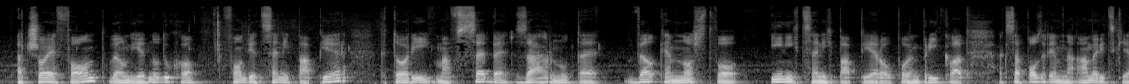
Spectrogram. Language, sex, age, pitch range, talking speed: Slovak, male, 40-59, 90-100 Hz, 145 wpm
